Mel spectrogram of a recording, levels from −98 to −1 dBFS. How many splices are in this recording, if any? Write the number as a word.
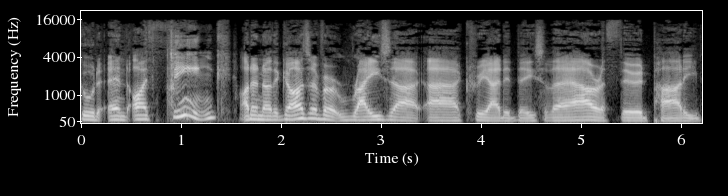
one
